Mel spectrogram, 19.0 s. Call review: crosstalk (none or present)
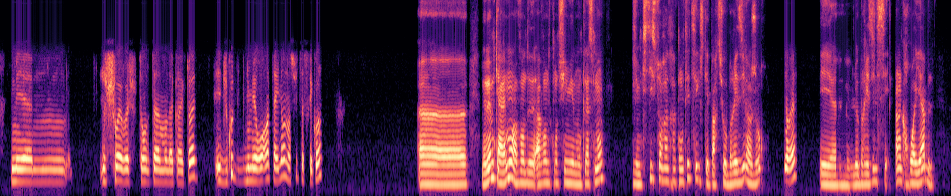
none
